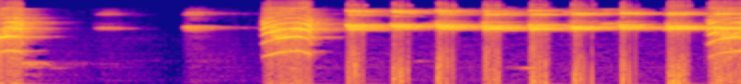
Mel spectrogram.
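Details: Olive-backed sunbird, called kolibri ninja or konin, singing vigorously in the long chattering ngekek panjang style. A few scattered thin notes lead into a loud run of sharp, very high chipping notes repeated rapidly and evenly, about two per second.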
